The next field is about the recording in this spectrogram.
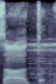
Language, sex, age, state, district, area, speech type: Urdu, male, 30-45, Uttar Pradesh, Lucknow, urban, read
